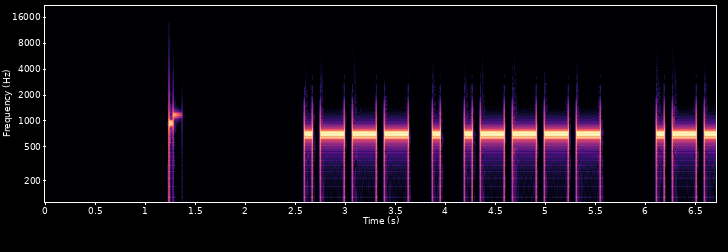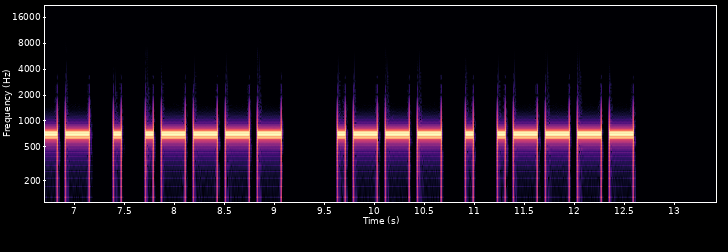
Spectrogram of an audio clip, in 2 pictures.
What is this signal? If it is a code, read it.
Morse code, heard as a keyed tone, about 15 wpm, 700 Hz. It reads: JE1 JE1 JE1
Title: Callsign Prefixes for Top 25 DXCC - Repeated 3x - 15wpm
